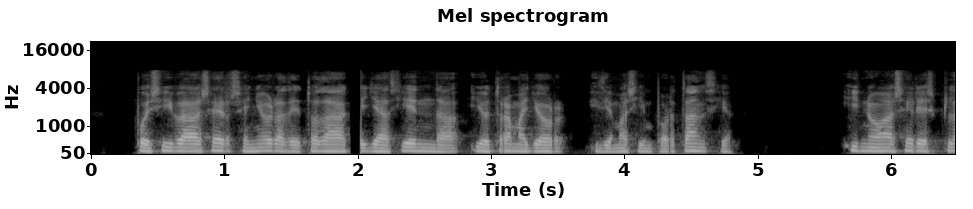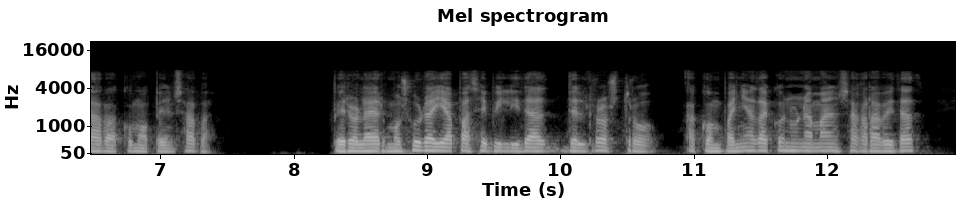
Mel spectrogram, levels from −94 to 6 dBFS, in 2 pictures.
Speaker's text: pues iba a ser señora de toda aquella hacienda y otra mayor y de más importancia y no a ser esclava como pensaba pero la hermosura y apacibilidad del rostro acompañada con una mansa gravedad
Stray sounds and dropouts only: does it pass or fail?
fail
